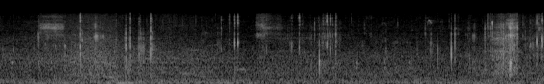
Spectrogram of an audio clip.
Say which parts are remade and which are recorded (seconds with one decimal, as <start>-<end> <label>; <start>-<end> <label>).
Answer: 0.0-0.6 remade; 0.6-1.6 recorded; 1.6-5.4 remade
